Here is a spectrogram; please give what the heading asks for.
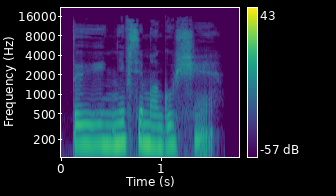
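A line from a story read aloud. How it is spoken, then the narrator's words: Quiet. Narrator (Russian): сказал он тихо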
